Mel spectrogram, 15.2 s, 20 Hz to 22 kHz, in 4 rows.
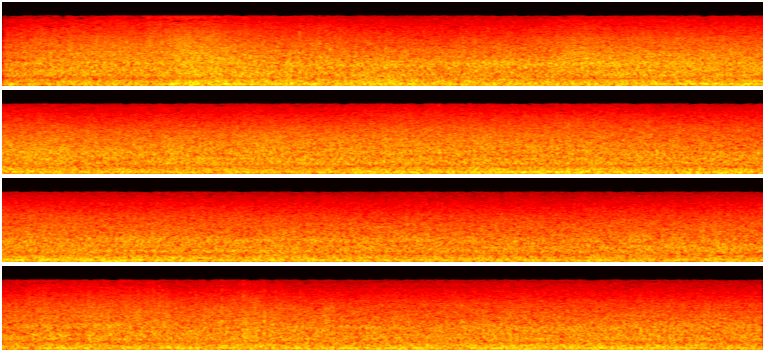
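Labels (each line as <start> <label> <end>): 0.0 Wind blowing in the mountains. 15.2
0.6 A loud squall blows strongly in the mountains. 1.5
2.7 A loud squall blows strongly in the mountains. 3.4
11.5 A loud squall blows strongly in the mountains. 13.0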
